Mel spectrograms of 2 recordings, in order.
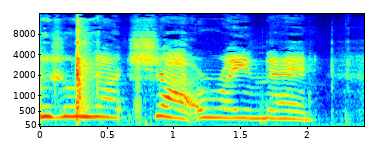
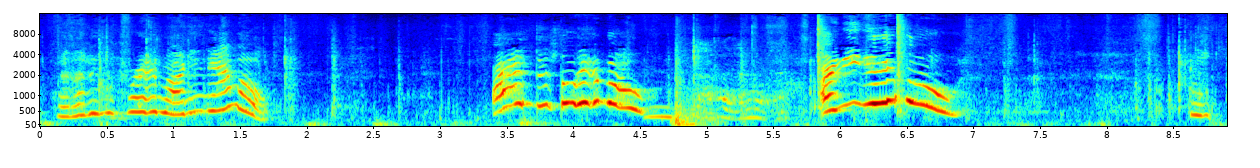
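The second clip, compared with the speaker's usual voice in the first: rising frantic plea for ammo; desperate, pitch climbing higher; panicked whine; 8 semitones higher, 8 dB louder than usual. Real, not acted.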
